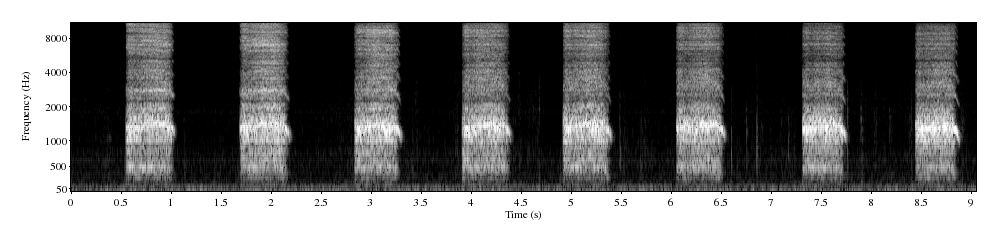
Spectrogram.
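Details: Barn owls preening one another in a nest box in Israel while the female sits on eggs, March 2021; a steady series of eight harsh, breathy screeches, about one per second.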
